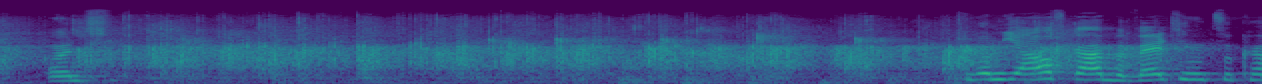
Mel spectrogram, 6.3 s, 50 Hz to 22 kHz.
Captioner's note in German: Beifall BÜNDNIS 90/DIE GRÜNEN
